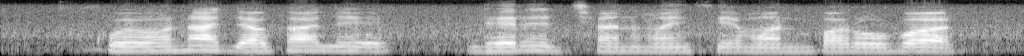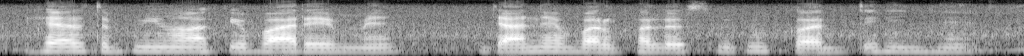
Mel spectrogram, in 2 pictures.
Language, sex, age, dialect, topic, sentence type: Chhattisgarhi, female, 25-30, Northern/Bhandar, banking, statement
